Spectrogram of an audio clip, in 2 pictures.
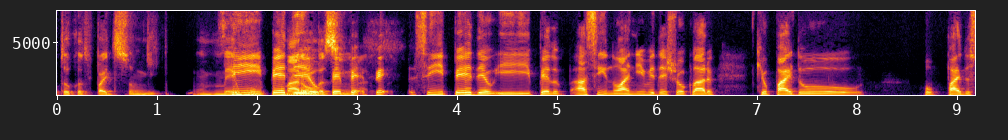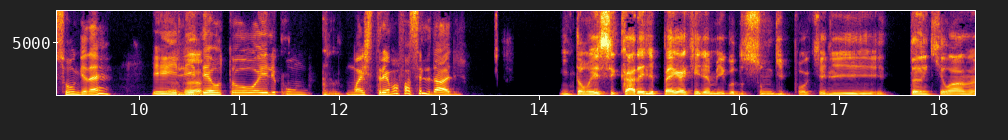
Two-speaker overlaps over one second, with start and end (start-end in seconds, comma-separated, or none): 1.6-3.0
